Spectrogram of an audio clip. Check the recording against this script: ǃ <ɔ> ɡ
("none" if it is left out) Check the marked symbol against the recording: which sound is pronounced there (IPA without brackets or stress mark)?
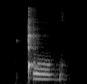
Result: o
